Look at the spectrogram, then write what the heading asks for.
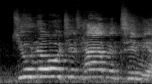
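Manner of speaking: high, loud, bursting question; acted excited announcement. Beer drinker has news for the chiropractor, loud excitement. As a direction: burst out with it, voice shooting up.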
